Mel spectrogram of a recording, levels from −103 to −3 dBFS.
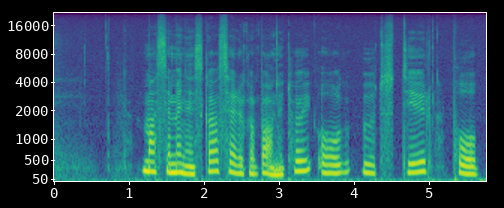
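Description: No technical faults are audible in this recording.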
